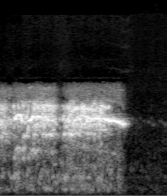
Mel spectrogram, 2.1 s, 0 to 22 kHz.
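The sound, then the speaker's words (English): A rooster crows loudly in a barn holding about 850 chickens and 15 turkeys, one long strained call lasting about a second and a half, with a brief dip midway before it trails off into silence. No one speaks. “I'm sitting here looking at about 850 chickens total, with the young ones and the old ones, and there's 15 turkeys there in the barn.”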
